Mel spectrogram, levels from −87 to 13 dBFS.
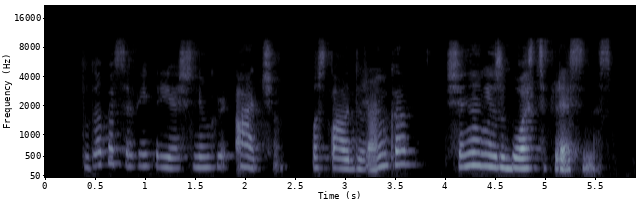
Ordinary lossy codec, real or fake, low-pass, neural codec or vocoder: AAC, 48 kbps; fake; 9.9 kHz; codec, 16 kHz in and 24 kHz out, 1.1 kbps, FireRedTTS-2 codec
